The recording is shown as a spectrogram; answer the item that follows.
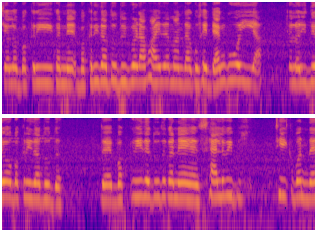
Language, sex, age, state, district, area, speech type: Dogri, female, 45-60, Jammu and Kashmir, Jammu, urban, spontaneous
